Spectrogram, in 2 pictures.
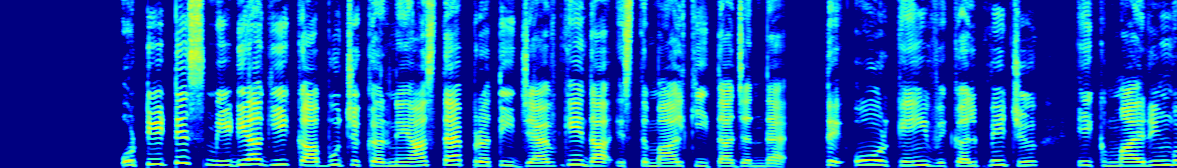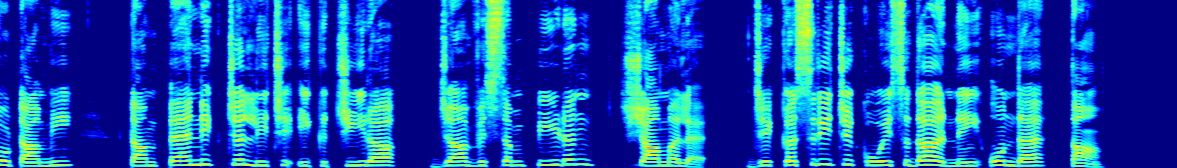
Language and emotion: Dogri, neutral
